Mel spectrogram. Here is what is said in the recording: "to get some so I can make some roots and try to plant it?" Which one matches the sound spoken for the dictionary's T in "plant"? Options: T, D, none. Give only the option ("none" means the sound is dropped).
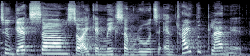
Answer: none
